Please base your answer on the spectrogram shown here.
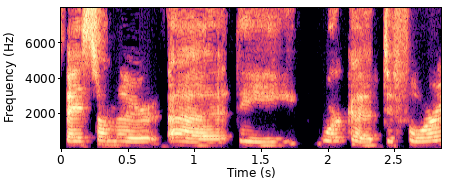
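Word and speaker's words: DuFour: This is based on the work of DeFore and Aker is how he pronounces it.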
